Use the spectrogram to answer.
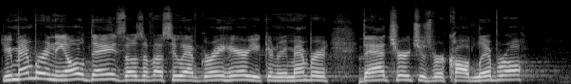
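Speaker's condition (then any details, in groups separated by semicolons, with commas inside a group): No condition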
